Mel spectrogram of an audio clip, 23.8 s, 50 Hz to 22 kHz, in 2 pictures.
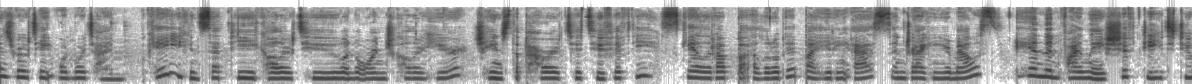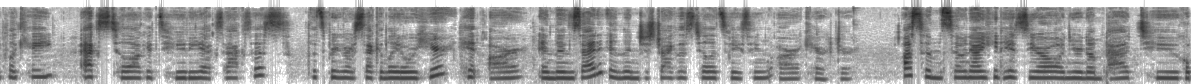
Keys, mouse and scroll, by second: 0.2-2.2 middle drag, 2.2 click, 5.7 click, 6.4 s, 11.7 shift+d, 16.5 r, 20.7 click, 21.9 KP_0.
